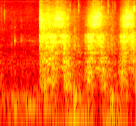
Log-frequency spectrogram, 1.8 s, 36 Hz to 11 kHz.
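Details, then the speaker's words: VAZ 2107 carbureted, stalled while driving and wouldn't restart; after revival, starting with ignition timing set too early: harsh cranking, rough surging catches with sharp bursts, then timing retarded. Ignition timing too advanced. "Вот ребят признаки очень раннего зажигания смотрите я делаю позже зажигание смотрите вот так вот заводим всё"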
